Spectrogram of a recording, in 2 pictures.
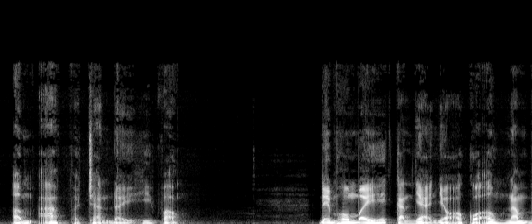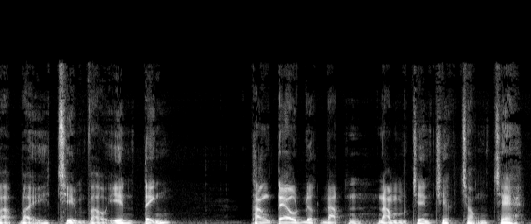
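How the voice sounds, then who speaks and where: A man narrating a ghost story in a slow, somber audiobook style. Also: deep voice.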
